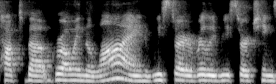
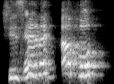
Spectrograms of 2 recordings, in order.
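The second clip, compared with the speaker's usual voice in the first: teasing announcer; 10 semitones higher than usual. Retold or imitated. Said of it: "and be like".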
